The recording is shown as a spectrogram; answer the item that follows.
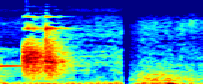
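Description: Two bright, ringing clinks, like light metal or glass being struck, about a third of a second apart near the start. A moment later the sound cuts out completely and briefly.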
